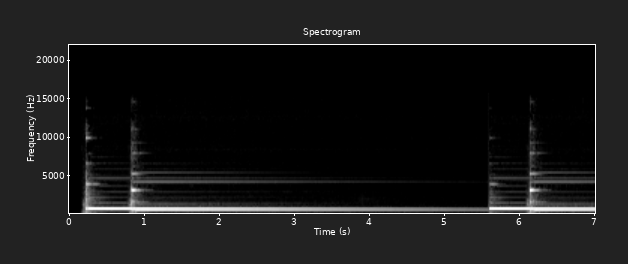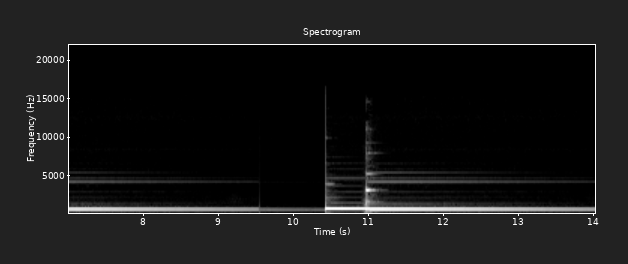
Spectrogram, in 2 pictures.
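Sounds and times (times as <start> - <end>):
classic doorbell: 0.2 - 14.0.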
